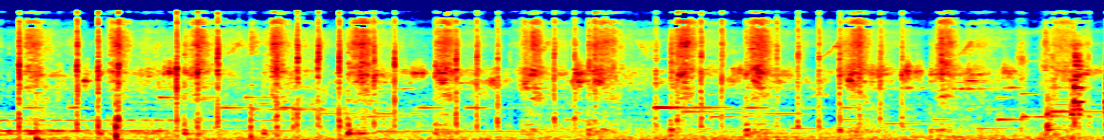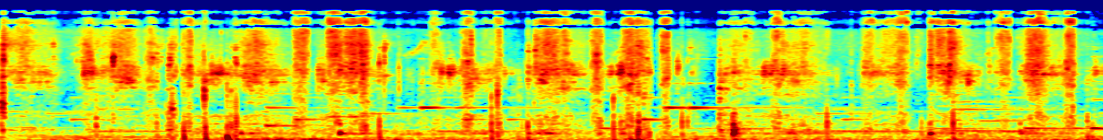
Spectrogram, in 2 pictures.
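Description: Background music with a simple held melody over a steady, light percussive beat.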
